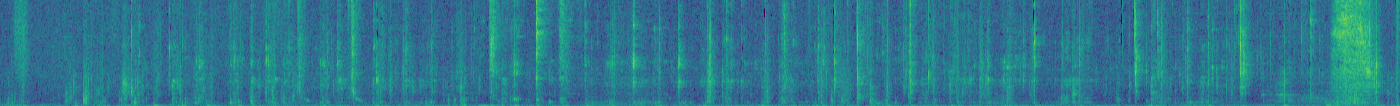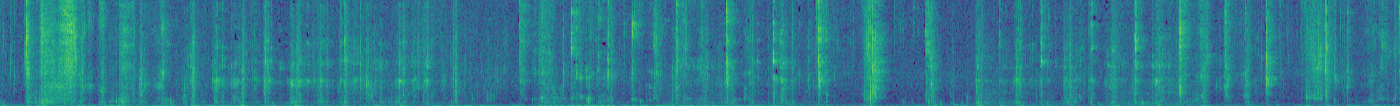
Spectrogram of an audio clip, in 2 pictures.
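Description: Close-miked chewing of roasted wagyu steak and enoki mushrooms: a dense run of wet mouth clicks and smacks, with a short louder slurp about halfway through.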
